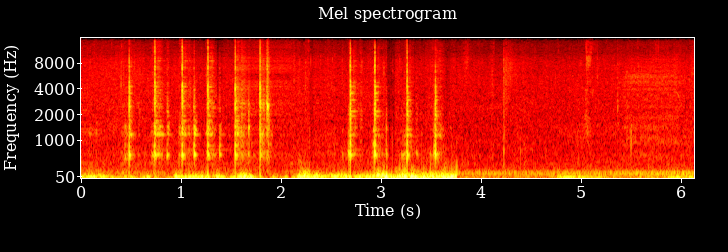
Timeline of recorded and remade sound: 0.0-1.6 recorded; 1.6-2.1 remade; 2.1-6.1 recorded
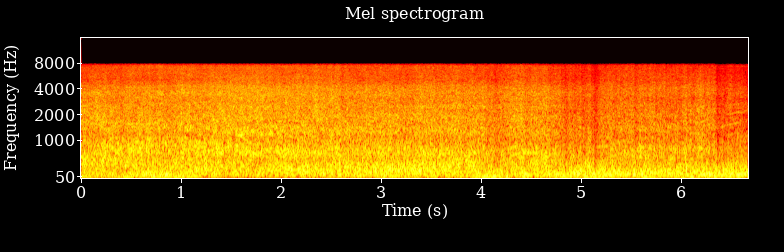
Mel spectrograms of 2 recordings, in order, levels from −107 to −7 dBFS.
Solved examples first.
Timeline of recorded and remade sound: 0.0-2.5 remade; 2.5-6.7 recorded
